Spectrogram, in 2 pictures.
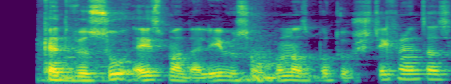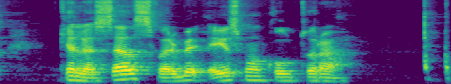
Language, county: Lithuanian, Kaunas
